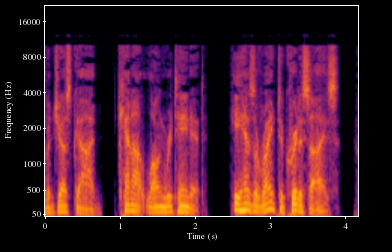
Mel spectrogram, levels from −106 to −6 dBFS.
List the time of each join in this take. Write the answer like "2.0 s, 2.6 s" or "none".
2.1 s

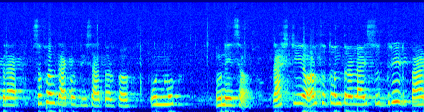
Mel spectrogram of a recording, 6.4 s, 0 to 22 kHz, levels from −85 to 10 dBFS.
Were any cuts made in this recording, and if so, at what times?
3.9 s

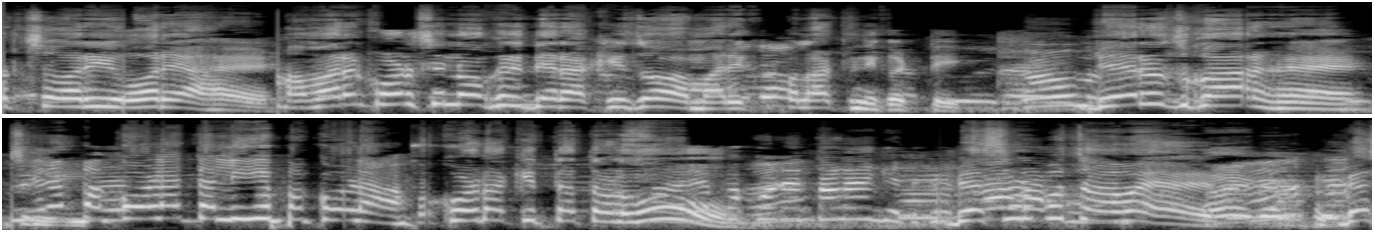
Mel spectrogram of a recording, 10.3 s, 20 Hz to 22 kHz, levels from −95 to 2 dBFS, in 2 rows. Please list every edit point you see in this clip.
1.0 s, 3.7 s, 5.2 s, 6.7 s

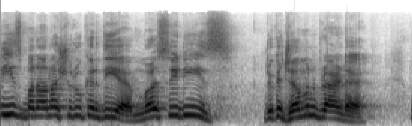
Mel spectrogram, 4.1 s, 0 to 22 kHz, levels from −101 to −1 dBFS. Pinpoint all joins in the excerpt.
none

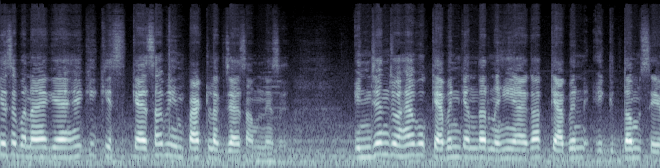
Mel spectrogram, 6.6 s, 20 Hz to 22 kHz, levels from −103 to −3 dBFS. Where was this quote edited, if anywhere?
none

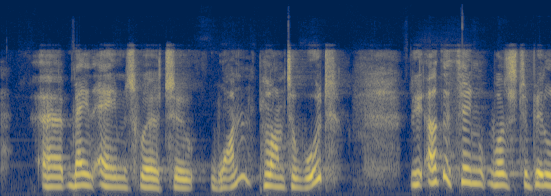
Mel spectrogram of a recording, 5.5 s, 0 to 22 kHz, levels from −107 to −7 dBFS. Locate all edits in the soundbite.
3.4 s

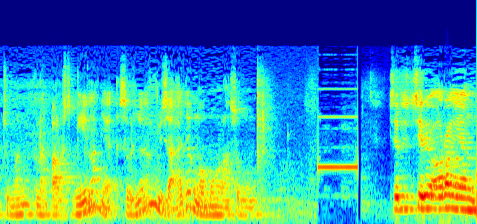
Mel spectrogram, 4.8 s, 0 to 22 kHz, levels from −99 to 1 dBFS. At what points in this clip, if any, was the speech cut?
3.4 s

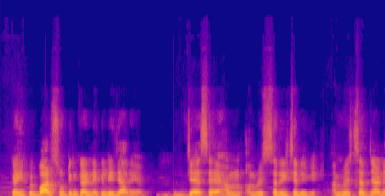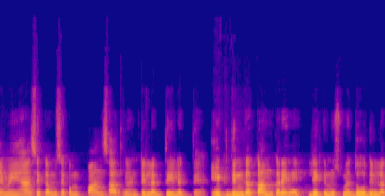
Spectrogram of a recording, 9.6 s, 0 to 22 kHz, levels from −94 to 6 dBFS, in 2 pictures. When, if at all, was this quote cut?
4.0 s

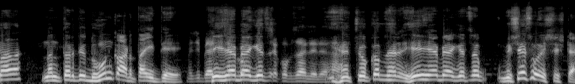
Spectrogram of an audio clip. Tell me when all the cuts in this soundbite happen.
none

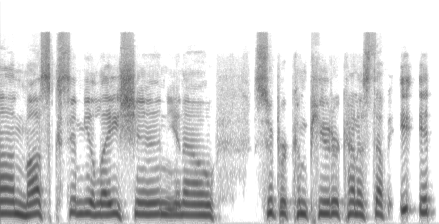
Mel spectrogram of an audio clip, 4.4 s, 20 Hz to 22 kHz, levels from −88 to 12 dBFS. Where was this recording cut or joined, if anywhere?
none

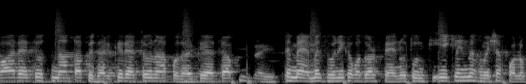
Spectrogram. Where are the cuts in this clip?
2.8 s

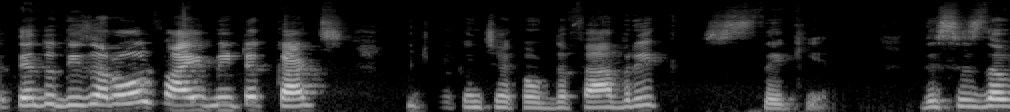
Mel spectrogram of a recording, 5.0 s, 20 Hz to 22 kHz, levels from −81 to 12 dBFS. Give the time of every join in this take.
2.1 s

